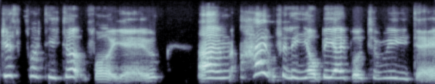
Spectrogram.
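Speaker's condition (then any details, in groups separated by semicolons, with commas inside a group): Cerebral palsy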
